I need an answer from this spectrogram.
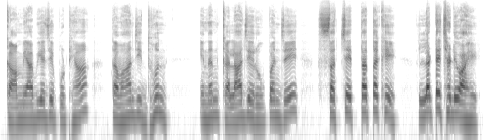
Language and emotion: Sindhi, disgusted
